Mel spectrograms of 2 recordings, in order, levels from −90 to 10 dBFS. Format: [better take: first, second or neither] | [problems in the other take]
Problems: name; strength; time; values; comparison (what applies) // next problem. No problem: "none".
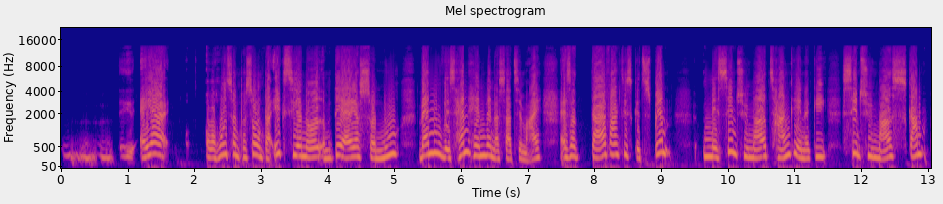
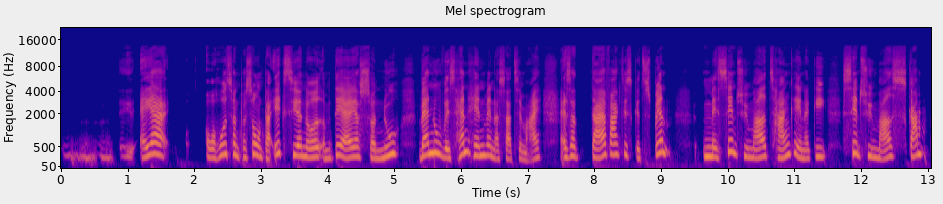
second | distortion; heavy; 8 dB below the speech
